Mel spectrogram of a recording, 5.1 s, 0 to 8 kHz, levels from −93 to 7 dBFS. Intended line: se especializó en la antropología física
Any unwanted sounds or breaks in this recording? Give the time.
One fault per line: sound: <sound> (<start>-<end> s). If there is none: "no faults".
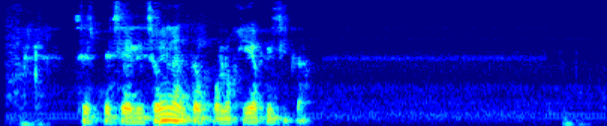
no faults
